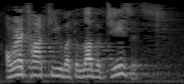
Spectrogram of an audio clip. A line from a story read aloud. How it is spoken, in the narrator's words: quietly said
